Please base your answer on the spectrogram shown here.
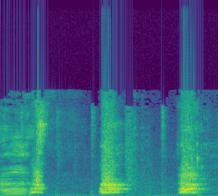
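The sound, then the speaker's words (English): A dog gives three loud, sharp barks spaced evenly about three-quarters of a second apart, with a man's voice briefly heard just before the first bark. “What did you do to the dog, man? Probably seen another dog walking down the street.”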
